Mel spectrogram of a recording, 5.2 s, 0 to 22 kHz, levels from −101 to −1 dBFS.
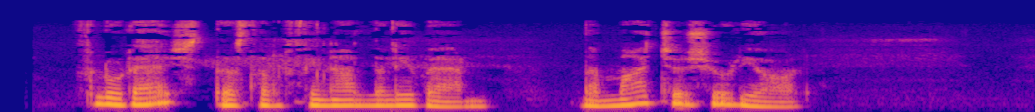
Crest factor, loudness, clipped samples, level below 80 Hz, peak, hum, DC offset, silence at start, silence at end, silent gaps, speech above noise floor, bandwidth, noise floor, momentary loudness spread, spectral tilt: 20 dB; -27 LUFS; under 0.1%; -72 dBFS; -10 dBFS; none; under 0.1%; 0.4 s; 1.2 s; none; 42 dB; 11.5 kHz; -68 dBFS; 10 LU; -5.5 dB/octave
